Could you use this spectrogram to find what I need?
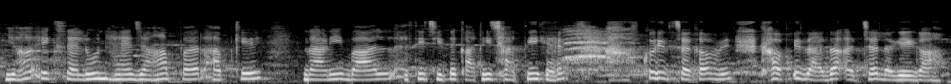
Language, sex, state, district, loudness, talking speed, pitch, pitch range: Hindi, female, Chhattisgarh, Raipur, -13 LUFS, 140 wpm, 245 Hz, 225-260 Hz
